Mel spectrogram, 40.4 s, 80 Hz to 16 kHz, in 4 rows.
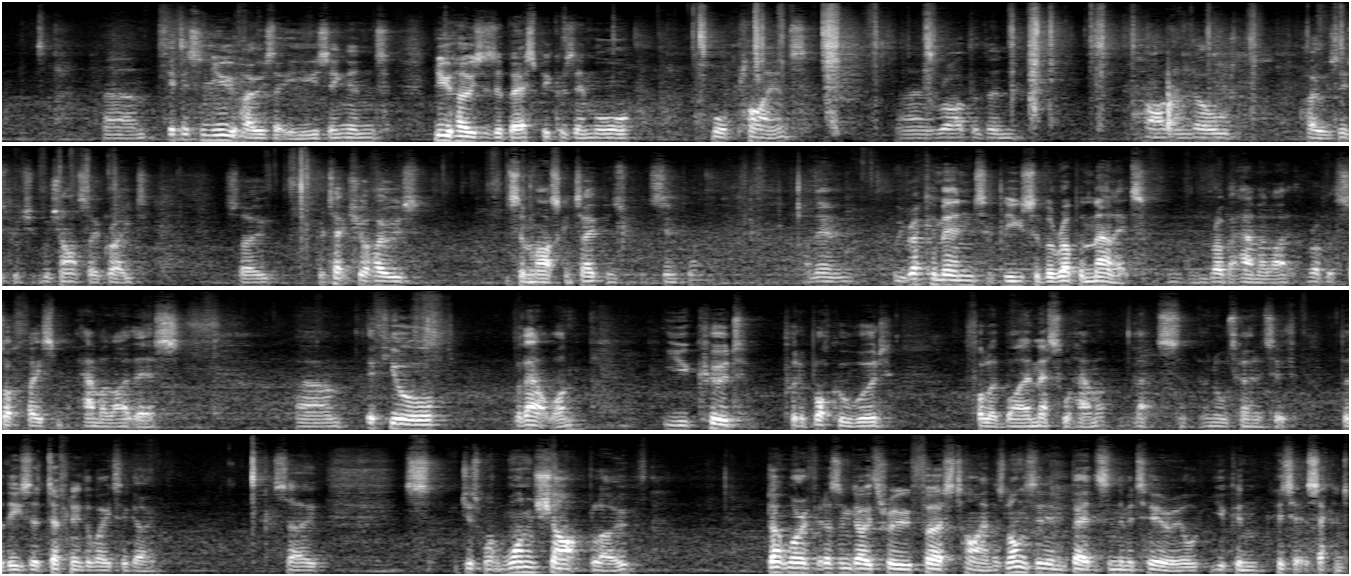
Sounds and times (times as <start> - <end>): Speech: 0.8 - 7.7, 8.5 - 15.5, 16.1 - 21.6, 22.4 - 24.6, 25.2 - 31.6, 32.2 - 32.8, 33.4 - 35.2, 36.1 - 40.4.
